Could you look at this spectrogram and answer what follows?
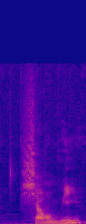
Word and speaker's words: Xiaomi: Offiziell soll das X wohl ausgesprochen werden wie das CH in weich, also Xiaomi scheint wohl richtig zu sein.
